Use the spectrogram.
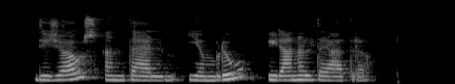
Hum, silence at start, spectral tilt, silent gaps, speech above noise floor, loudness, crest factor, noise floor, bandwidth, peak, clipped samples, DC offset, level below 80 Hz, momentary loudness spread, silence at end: none; 0.35 s; -4.5 dB/octave; none; 43 dB; -30 LUFS; 18 dB; -72 dBFS; 11 kHz; -12 dBFS; under 0.1%; under 0.1%; -82 dBFS; 9 LU; 0.8 s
